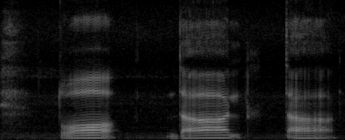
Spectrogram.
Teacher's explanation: زبان کی نوک اور اوپر کے دانتوں کی جڑ سے ادا ہوتے ہیں۔ جو اوپر کے دانت ہیں زبان کی نوک ان سے ٹکرائے گی تو یہ ادا ہوں گے۔ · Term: حروف نطعیہ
